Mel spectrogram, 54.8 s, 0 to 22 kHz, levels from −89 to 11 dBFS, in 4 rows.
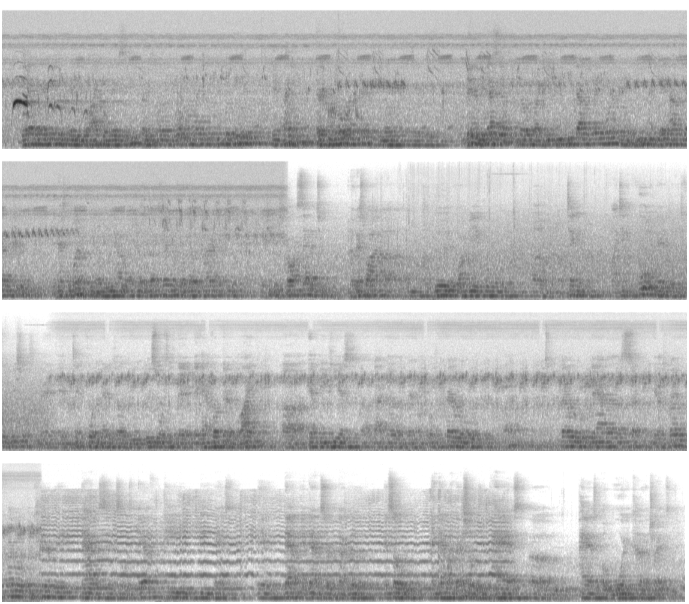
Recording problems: off-mic speech; far
room echo; noticeable; dies away in 1.5 s
animal sounds; loud; throughout; 1 dB below the speech

